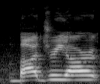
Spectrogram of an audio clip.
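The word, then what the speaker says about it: Baudrillard: I can't pronounce his name. It starts with a B. Jean Bodriar.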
